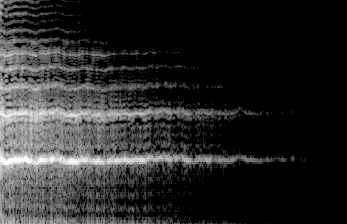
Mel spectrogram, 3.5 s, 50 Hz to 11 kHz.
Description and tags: SONAR PING PONG B
The ping-pong ball sample was then manipulated and stretched in Melodyne giving a sound not dissimilar to a submarine's SONAR or ASDIC "ping". Final editing and interpolation of some notes was carried out in Cool Edit Pro.
250, asdic, atm, audio, ball, game, manipulated, media, melodic, melodyne, microphone, millennia, note, notes, percussive, ping, pong, preamp, processed, sample, scale, sonar, sport, table, technica, tennis, tuned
